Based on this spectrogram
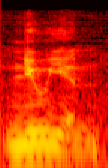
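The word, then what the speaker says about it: Nguyen: amount of the population has last name nuyen but i think it's spelt nyg no en i think yeah something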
